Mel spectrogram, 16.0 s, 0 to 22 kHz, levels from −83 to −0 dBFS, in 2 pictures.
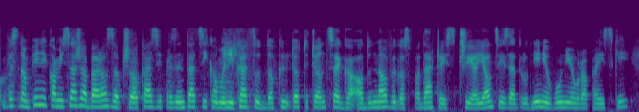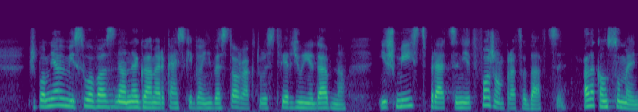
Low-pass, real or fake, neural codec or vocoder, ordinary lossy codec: none; fake; codec, 16 kHz, 1 kbps, X-Codec, HuBERT features, trained on LibriSpeech; none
